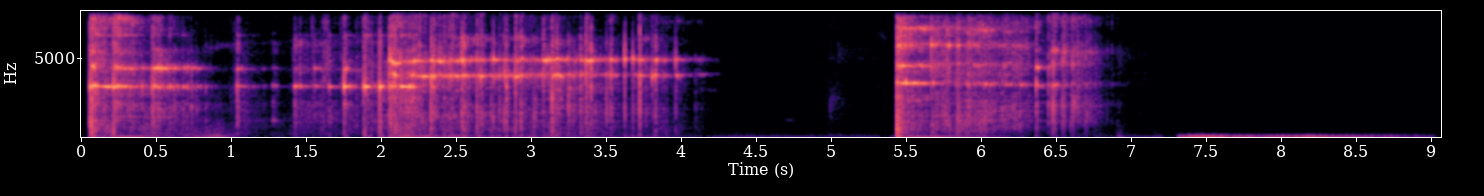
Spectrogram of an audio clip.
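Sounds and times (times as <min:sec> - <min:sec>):
many bottles breaking: 0:00.1 - 0:04.2, 0:05.5 - 0:07.0.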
